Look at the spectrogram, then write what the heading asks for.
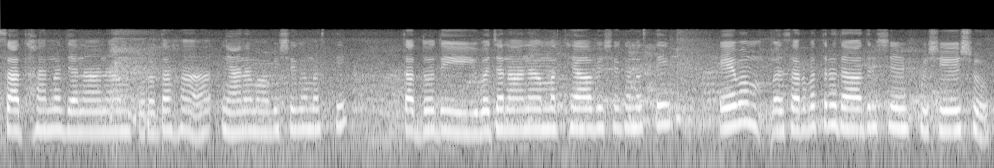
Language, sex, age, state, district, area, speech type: Sanskrit, female, 45-60, Kerala, Kollam, rural, spontaneous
